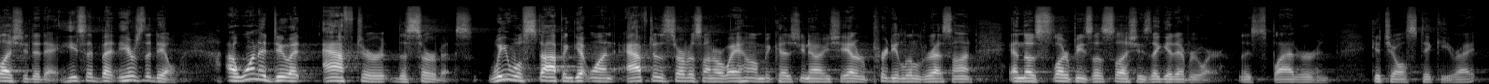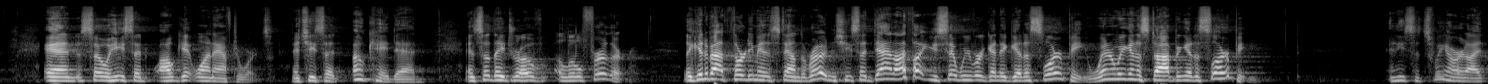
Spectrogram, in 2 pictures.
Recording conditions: large echoing room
